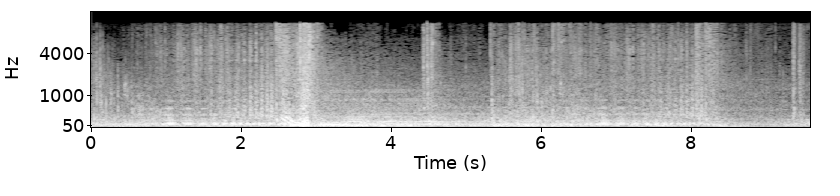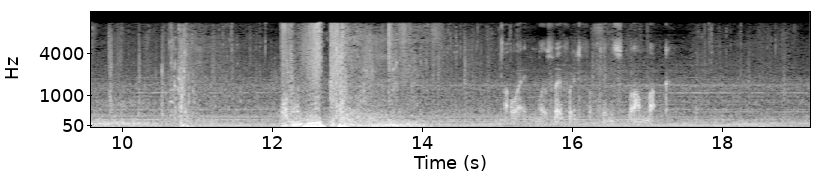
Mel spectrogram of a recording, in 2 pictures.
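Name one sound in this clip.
Footsteps scuff over rock.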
